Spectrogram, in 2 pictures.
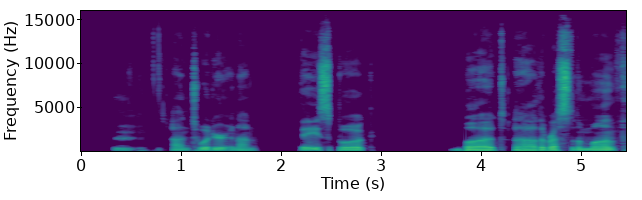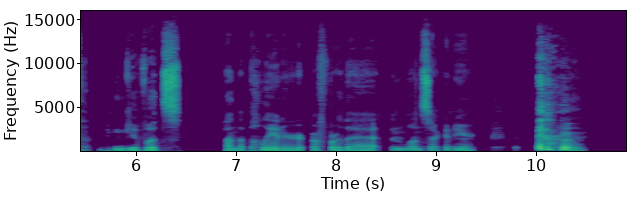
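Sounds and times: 
speech: 0:00.3 - 0:03.0, 0:03.7 - 0:10.6
husky coughs from allergies: 0:10.0 - 0:10.5.

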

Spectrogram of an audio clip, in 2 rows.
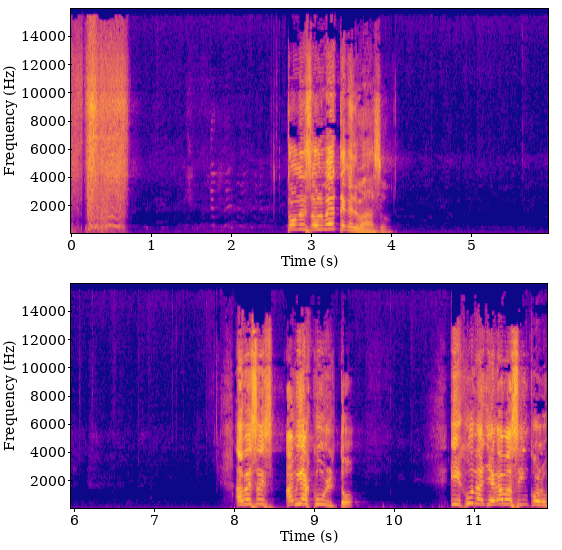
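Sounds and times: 
voice imitating slurping drink through a straw: 0:00.0 - 0:00.8
laughter: 0:00.9 - 0:02.7
speech: 0:02.7 - 0:04.1, 0:08.0 - 0:09.6, 0:10.7 - 0:11.9.

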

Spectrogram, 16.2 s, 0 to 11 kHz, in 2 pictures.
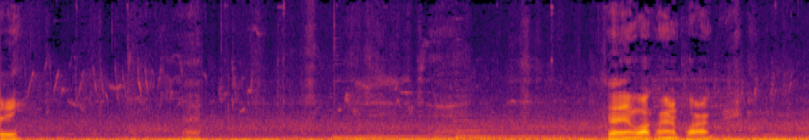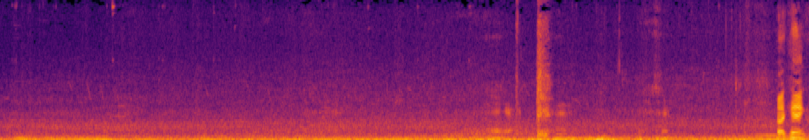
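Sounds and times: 
speech: 0:00.0 - 0:00.4, 0:06.1 - 0:07.3, 0:15.8 - 0:16.1
faint wind outdoors: 0:00.0 - 0:16.1
traffic: 0:00.0 - 0:16.1
Aramark truck rumbling along a road by a park: 0:03.3 - 0:16.1.

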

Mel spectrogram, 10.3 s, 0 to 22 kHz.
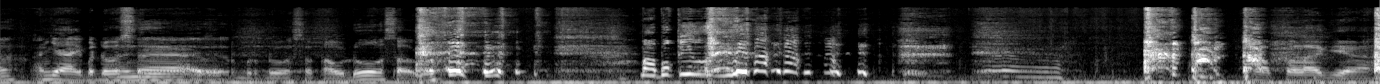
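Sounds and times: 
speech: 0:00.0 - 0:07.0, 0:09.6 - 0:10.3
laughter: 0:03.1 - 0:04.1, 0:05.3 - 0:06.8
harsh throaty coughs inside a car: 0:08.6 - 0:10.3.

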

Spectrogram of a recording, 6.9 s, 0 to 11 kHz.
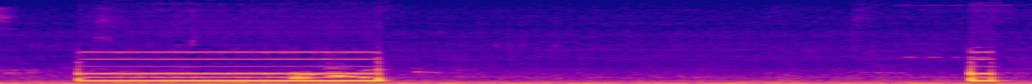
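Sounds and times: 
phone line ringing with electronic tone on an unanswered call: 0:00.5 - 0:02.6, 0:06.5 - 0:06.7.

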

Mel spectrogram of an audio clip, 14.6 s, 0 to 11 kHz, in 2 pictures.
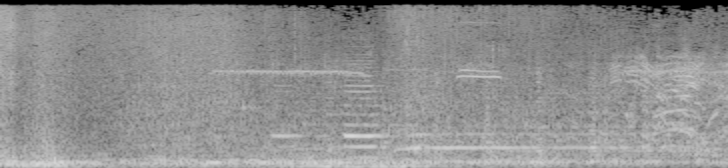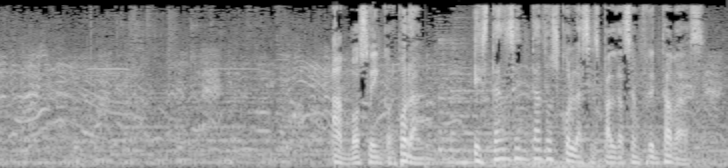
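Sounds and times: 
churning water from a boat sinking in a harbour: 0:00.0 - 0:14.5
whistle- or horn-like tones: 0:02.1 - 0:08.7
speech: 0:10.6 - 0:14.5.

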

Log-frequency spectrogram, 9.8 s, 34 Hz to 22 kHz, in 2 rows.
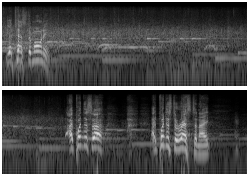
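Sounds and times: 
audience clapping steadily: 0:00.0 - 0:06.7
speech: 0:00.1 - 0:01.1, 0:06.2 - 0:07.0, 0:07.9 - 0:09.2.

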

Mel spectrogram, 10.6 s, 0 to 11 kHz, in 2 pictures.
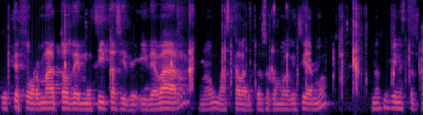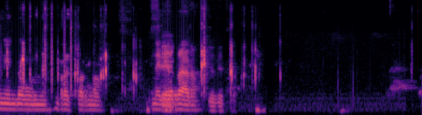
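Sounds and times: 
speech: 0:00.0 - 0:08.4
typing on a computer keyboard, writing an email: 0:02.1 - 0:08.9.

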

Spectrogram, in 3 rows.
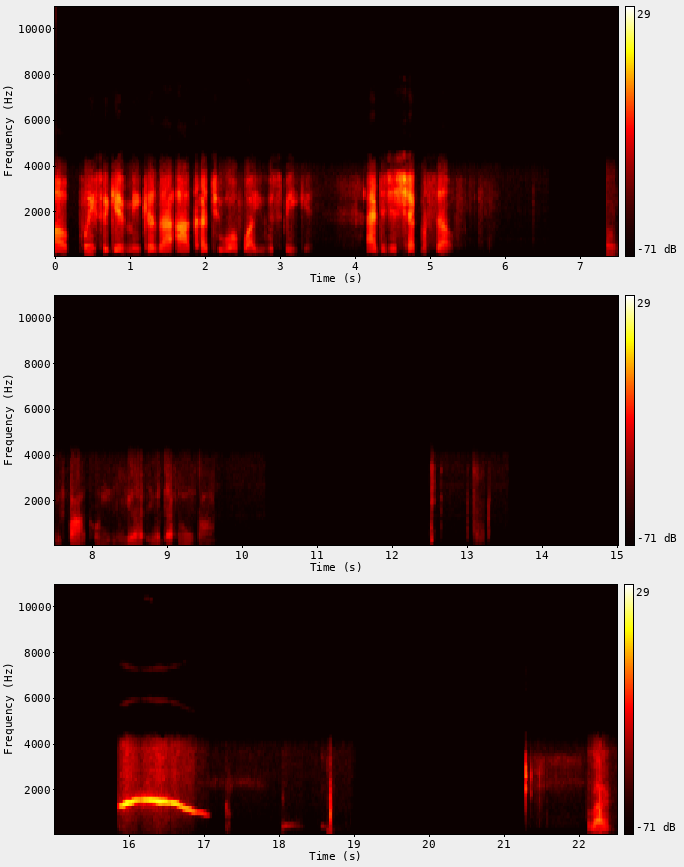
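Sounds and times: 
speech: 0:00.0 - 0:03.5, 0:04.2 - 0:05.4, 0:07.4 - 0:09.8, 0:22.1 - 0:22.4
person whistling: 0:15.9 - 0:17.1.

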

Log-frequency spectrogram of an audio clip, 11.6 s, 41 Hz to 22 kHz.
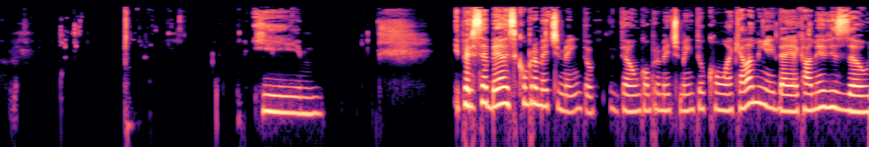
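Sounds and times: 
person sipping water with slurps, gulps and swallowing clicks: 0:00.8 - 0:02.5
speech: 0:03.4 - 0:04.4, 0:06.1 - 0:11.5.

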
